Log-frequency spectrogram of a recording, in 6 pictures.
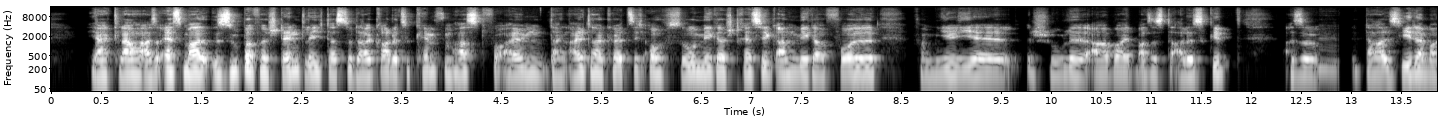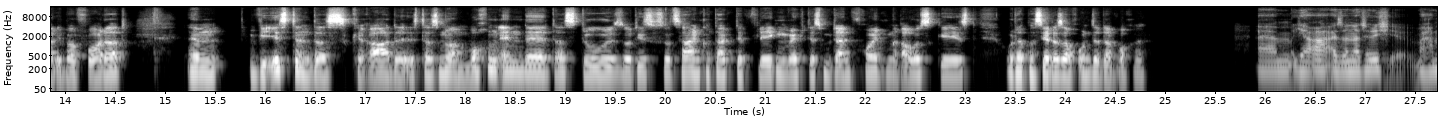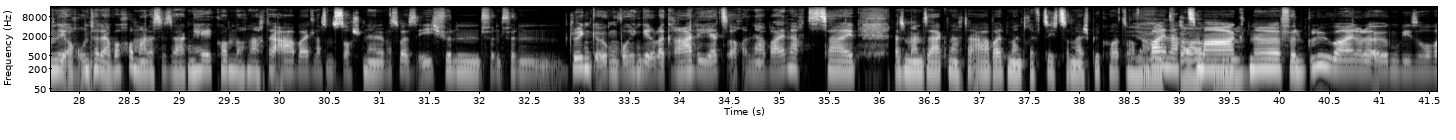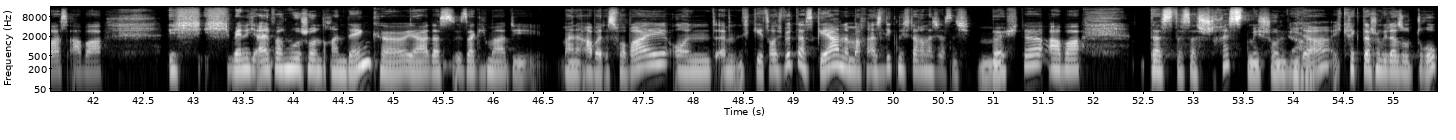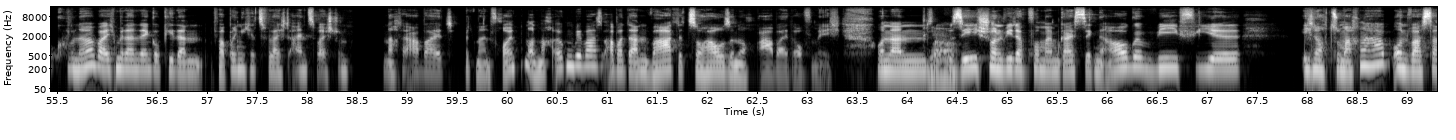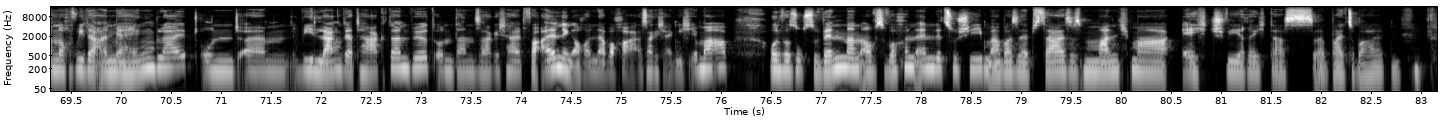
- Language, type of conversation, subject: German, advice, Wie gehe ich damit um, dass ich trotz Erschöpfung Druck verspüre, an sozialen Veranstaltungen teilzunehmen?
- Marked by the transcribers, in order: stressed: "möchte"; stressed: "echt"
